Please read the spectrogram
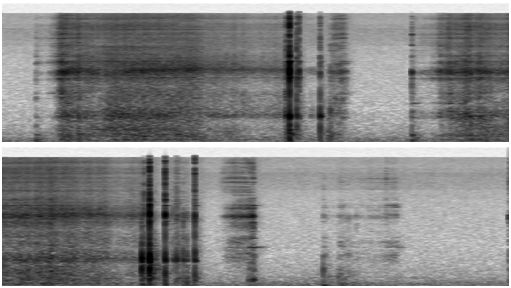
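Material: Kinetic sand.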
